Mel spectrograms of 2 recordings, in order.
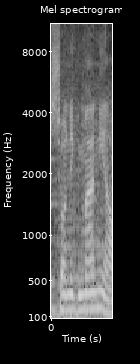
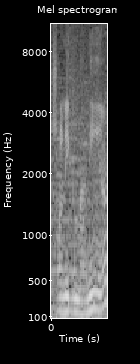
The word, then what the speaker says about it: Sonic Mania: El anuncio de Sonic Mania o Sonic Manía, según como lo pronunciéis, será uno de los puntos claves del programa de hoy.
